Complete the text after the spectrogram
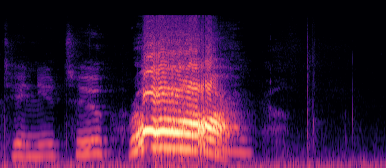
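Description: A boy shouts with excitement.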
